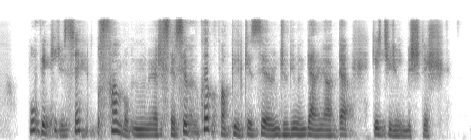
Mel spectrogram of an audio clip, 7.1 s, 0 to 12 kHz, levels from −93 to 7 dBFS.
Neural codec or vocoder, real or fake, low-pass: codec, 16 kHz, 0.5 kbps, FreqCodec, larger model; fake; 7.2 kHz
